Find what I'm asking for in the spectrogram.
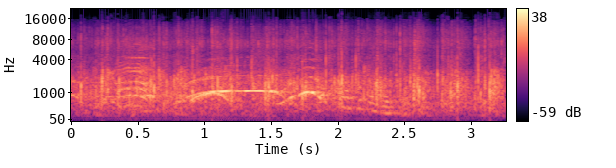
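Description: An audience at an anthology film premiere event applauds, a short burst of clapping mixed with overlapping voices and cheers from the crowd.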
